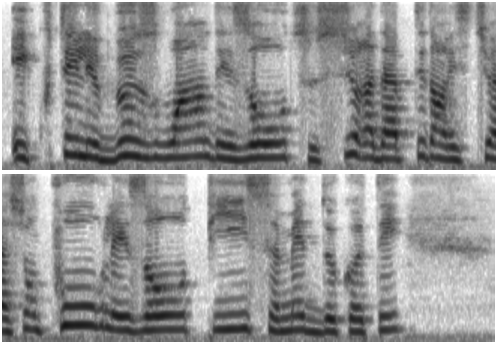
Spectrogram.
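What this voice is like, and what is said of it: French accent with Québécois intonations. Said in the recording (French): “un petit accent, elle, qui n'est pas tout à fait québécois ... Il y a des petites intonations ... il y a aussi des petites intonations québécoises ... d'origine française, mais ça fait 18 ans que je suis au Québec”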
